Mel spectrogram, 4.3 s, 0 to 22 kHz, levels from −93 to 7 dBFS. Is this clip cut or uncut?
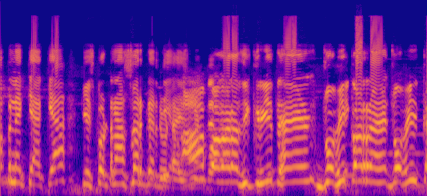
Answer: cut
